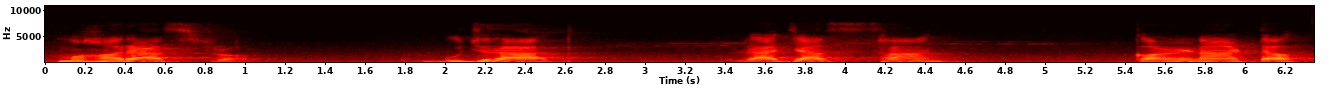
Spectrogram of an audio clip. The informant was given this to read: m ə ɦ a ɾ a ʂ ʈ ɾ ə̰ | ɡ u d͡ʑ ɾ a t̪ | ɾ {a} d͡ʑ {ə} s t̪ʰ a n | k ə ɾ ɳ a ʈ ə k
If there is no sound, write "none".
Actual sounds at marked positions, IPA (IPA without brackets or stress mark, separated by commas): a, a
